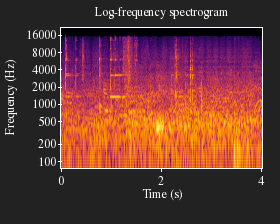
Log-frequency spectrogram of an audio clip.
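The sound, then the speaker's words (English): Plates, glasses and forks clang in a noisy restaurant: many sharp, scattered clinks ring over a constant bed of crowd chatter and talk. “You can hear every plate and fork clanging.”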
